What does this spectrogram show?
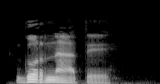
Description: [ g orn # te ]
